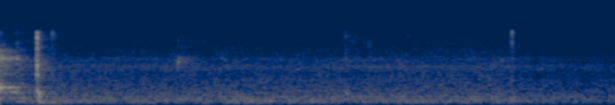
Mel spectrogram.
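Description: A single sharp computer click just after the start, as when advancing a presentation slide, then faint room tone with a much fainter tick near the end.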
